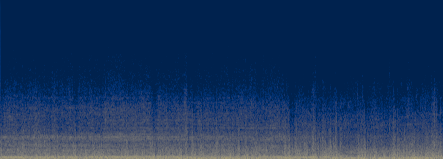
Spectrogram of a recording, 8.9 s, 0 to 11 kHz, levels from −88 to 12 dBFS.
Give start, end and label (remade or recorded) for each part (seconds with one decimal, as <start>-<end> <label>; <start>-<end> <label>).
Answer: 0.0-6.1 recorded; 6.1-7.0 remade; 7.0-8.2 recorded; 8.2-8.9 remade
